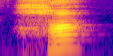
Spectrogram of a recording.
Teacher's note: The <h> sound is voiced /ɦ/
